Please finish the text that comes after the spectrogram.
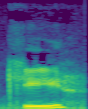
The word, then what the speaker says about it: Cay: Disney's islands called castaway key it's looks like Castaway Cay but they pronounced it key I think that's it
